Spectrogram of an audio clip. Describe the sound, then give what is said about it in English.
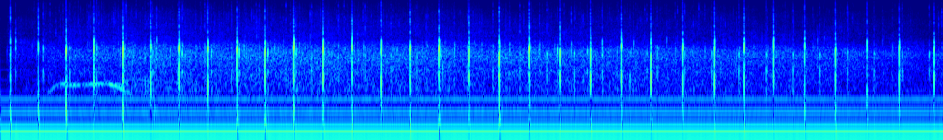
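A crowd applauds steadily for volunteers: a dense wash of clapping with sharper individual claps popping through at a fairly even rhythm, sustained for the whole stretch without voices. “Everybody in here, can we give all of those volunteers a massive round of applause?”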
